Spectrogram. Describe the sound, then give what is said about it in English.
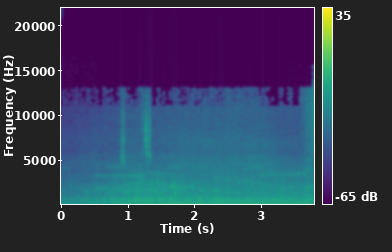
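A helicopter passes overhead, its loud, steady rotor drone filling the whole stretch with a dense rumbling hum that never lets up. “We, of course, had to wait for a helicopter to pass over.”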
